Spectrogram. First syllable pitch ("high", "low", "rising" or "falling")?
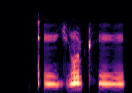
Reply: low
